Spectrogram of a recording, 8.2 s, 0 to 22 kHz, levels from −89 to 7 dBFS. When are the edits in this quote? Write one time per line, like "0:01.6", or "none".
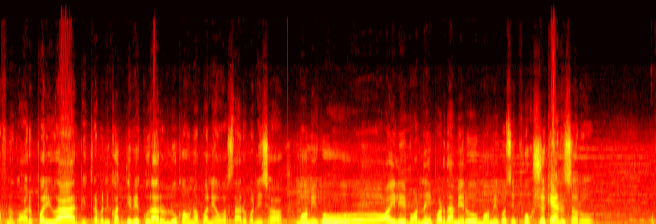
0:03.6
